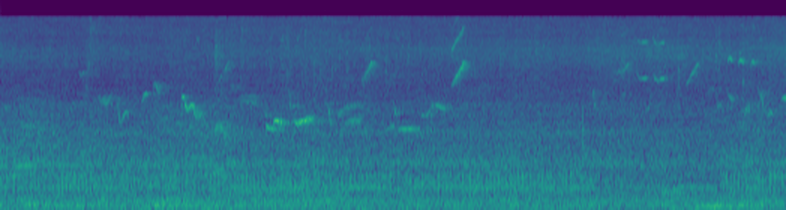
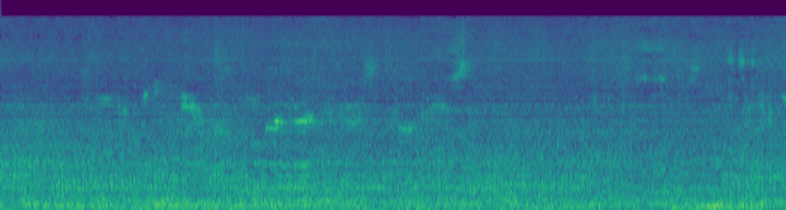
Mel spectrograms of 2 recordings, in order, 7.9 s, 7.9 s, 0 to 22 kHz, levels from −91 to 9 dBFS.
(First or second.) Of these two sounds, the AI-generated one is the second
